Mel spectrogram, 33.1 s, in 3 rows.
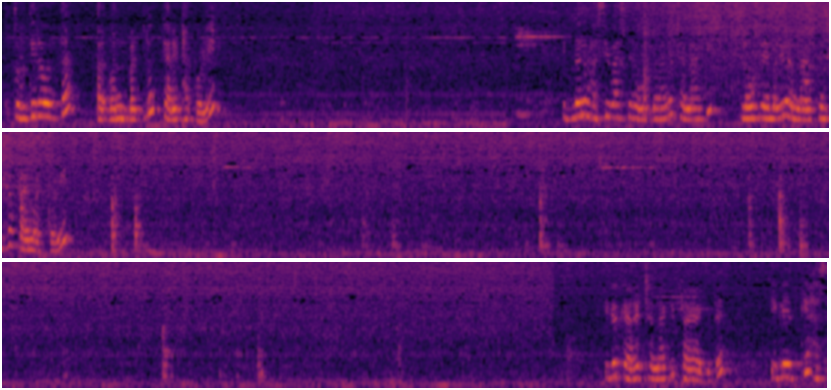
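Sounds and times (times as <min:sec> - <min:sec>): vegetables sizzling in oil: 0:00.0 - 0:06.2, 0:07.3 - 0:33.0.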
